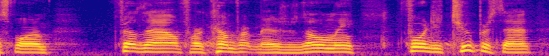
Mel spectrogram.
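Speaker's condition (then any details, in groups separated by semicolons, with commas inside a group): Bulbar onset ALS; affects speech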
